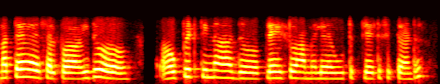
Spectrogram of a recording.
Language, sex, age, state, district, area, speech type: Kannada, female, 18-30, Karnataka, Koppal, rural, conversation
